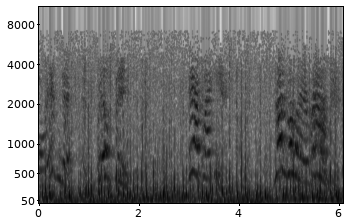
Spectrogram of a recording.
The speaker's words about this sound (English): Is that a horse race, senorita?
